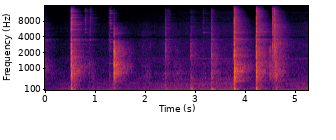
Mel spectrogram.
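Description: Crab claws being cut and cracked for a Jaffna-style crab curry: a handful of sharp, close knocks and snaps at irregular intervals, with quiet pauses between.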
